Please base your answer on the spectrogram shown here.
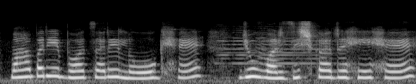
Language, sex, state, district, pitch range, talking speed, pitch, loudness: Hindi, female, Uttar Pradesh, Lalitpur, 305-345 Hz, 175 wpm, 320 Hz, -12 LUFS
